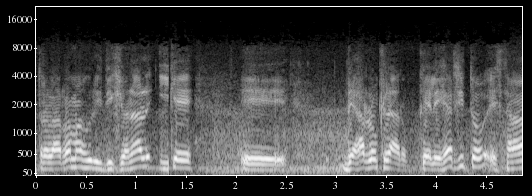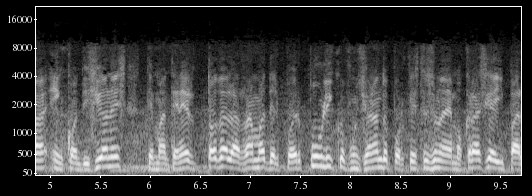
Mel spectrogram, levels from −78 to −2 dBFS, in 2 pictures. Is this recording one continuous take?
no; 2 cuts; at 1.3 s, 3.4 s

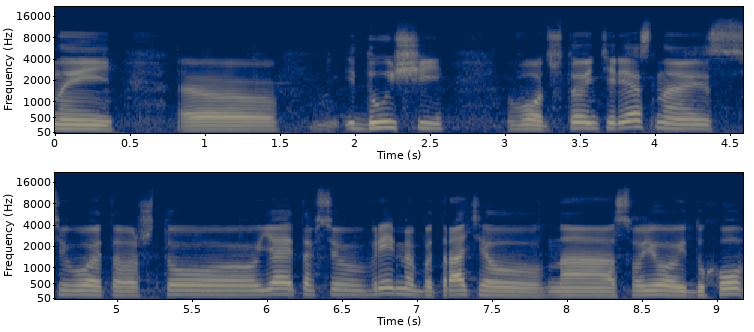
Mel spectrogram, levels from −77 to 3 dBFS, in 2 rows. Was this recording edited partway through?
no; 0 cuts

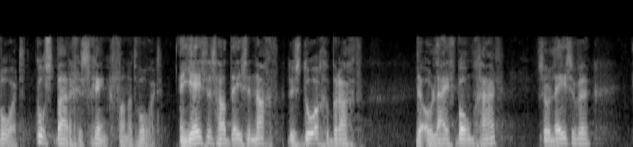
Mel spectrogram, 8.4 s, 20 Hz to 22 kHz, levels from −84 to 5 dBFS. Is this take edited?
yes; 3 cuts; at 2.3 s, 3.8 s, 5.5 s

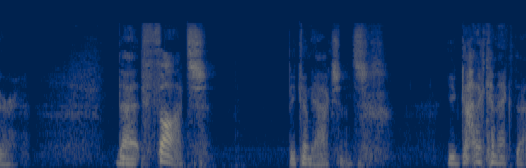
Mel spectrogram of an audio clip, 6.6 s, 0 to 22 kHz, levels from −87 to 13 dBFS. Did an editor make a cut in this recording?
yes; 2 cuts; at 1.8 s, 3.9 s

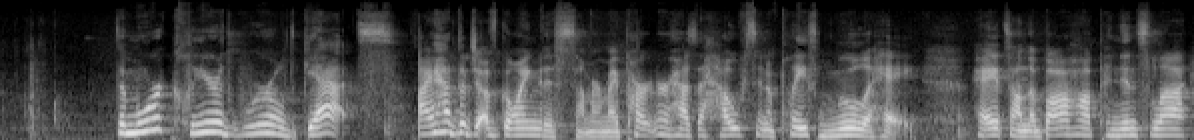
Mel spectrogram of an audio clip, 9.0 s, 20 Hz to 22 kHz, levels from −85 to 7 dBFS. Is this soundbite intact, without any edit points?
no; 5 cuts; at 1.7 s, 3.1 s, 3.5 s, 4.0 s, 6.1 s

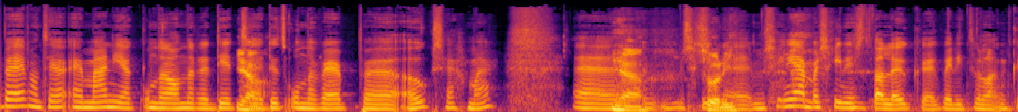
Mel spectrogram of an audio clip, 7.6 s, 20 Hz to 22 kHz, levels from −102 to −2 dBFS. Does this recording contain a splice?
yes; 1 cut; at 1.0 s

